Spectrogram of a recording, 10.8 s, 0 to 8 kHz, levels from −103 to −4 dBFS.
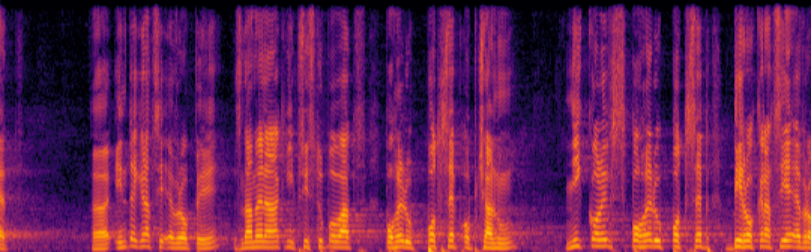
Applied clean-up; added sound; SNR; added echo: none; none; none; none.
